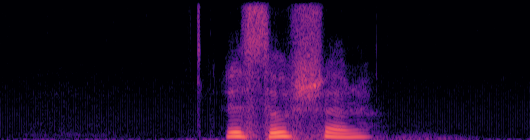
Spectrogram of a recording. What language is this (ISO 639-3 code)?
swe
